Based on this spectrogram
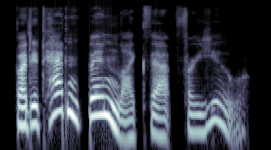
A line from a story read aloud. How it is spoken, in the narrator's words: she murmured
